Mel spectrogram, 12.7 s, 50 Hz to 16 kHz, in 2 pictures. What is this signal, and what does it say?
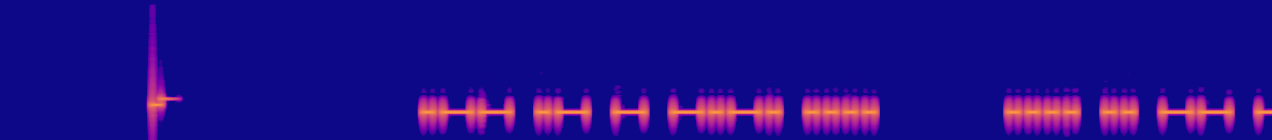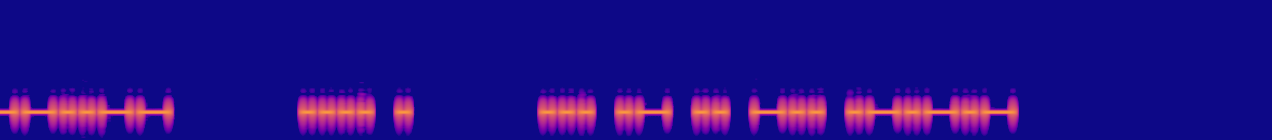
Morse code, heard as a keyed tone, about 25 wpm, 700 Hz. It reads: WATCH HIM, HE SAID.
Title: 2x Word-Spacing - Sentences from Top 300 Words - 25wpm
